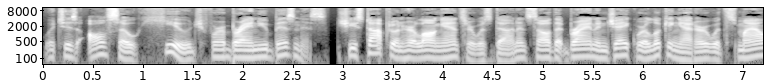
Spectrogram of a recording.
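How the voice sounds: The voice reads naturally, and its pitch varies in an ordinary way.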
